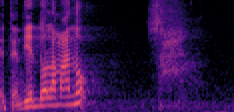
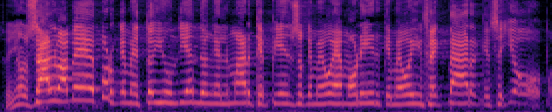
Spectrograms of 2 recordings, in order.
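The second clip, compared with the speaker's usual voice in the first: high, loud desperate plea; a frightened believer crying out in prayer; pleading prayer; 12 semitones higher, 7 dB louder than usual. Acted. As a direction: beg the Lord to save you from sinking.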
